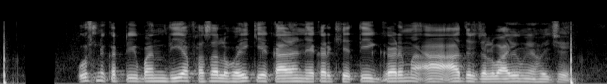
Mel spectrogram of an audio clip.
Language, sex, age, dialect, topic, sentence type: Maithili, male, 18-24, Eastern / Thethi, agriculture, statement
